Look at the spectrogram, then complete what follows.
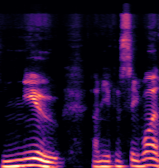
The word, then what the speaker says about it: nu: letter n but it's the greek letter is pronounced new and you can see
